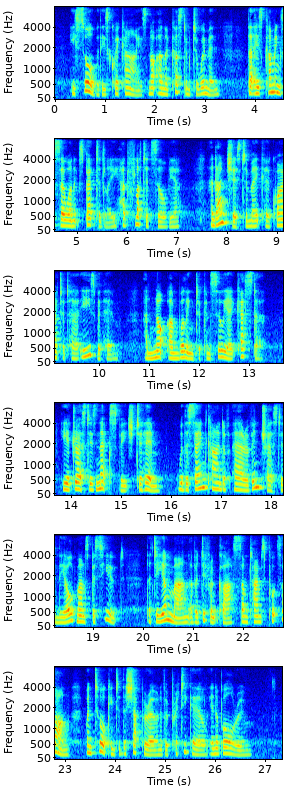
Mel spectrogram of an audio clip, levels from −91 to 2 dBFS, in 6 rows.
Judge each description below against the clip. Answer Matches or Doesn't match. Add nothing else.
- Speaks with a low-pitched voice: Doesn't match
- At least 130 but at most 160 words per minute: Doesn't match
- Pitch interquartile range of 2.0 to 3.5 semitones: Doesn't match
